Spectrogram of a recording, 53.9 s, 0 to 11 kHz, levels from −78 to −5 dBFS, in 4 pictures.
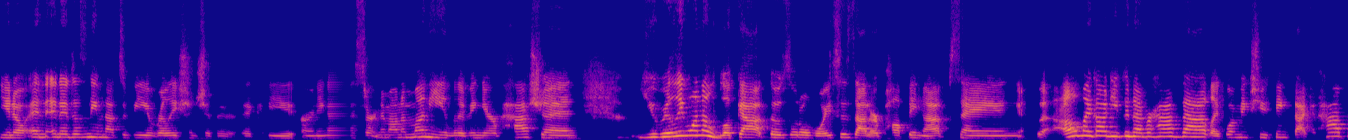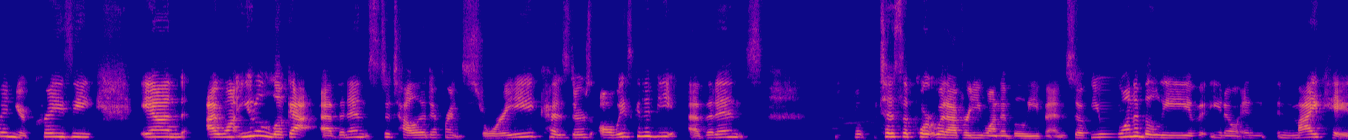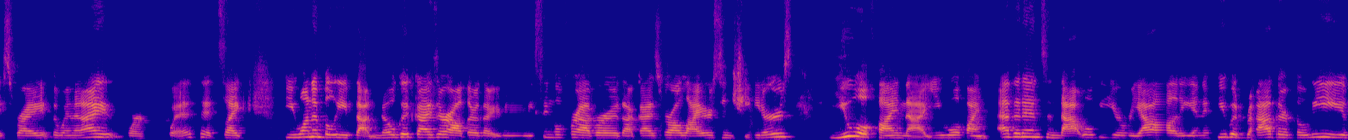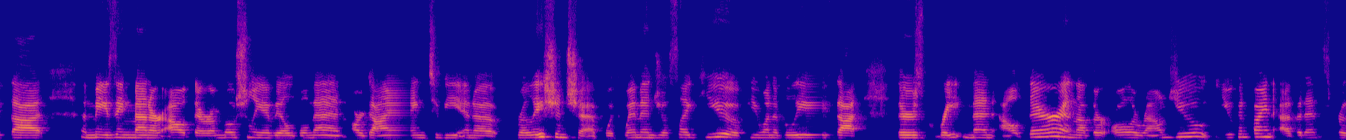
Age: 10-29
